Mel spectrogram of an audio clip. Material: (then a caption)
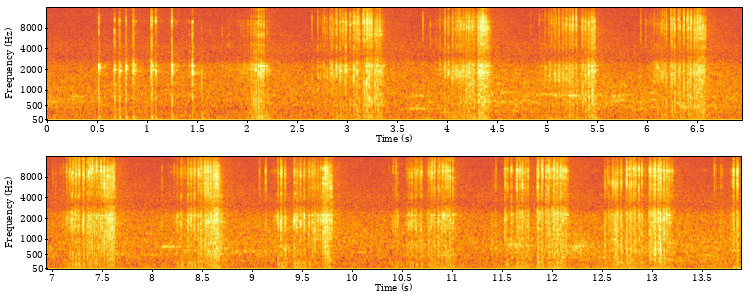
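Wood. Long nails run across and flick the wide teeth of a light, solid wooden comb in a scratching, rasping action. Short bright bursts of rasping and quick ticking clicks come in uneven bunches, with quiet gaps between them.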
